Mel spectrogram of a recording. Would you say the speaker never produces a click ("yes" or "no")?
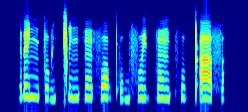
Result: no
